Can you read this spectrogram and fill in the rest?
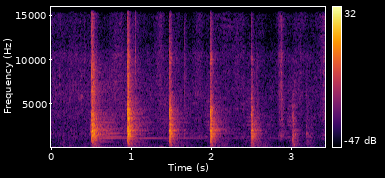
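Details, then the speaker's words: Lowered 2004 Chevrolet Astro, front corner bounced with more weight on it: a sharp metallic clunk about twice a second that hits harder under load. Suspected causes are spring seat location or the spring; the sway bar and tie rods were checked fine. Not confirmed. "well it definitely hits harder with my fat ass on it"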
